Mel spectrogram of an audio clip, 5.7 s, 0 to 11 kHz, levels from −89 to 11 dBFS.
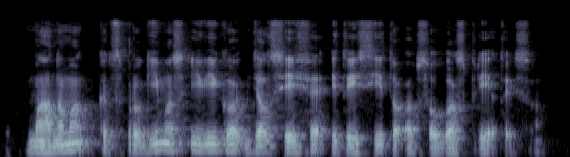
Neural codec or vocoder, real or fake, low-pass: none; real; 7.2 kHz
